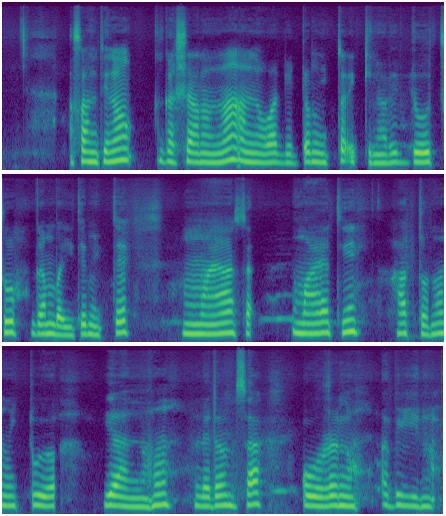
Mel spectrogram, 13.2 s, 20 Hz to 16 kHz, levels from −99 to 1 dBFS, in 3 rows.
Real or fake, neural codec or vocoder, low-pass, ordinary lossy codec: fake; autoencoder, 48 kHz, 32 numbers a frame, DAC-VAE, trained on Japanese speech; 14.4 kHz; Opus, 64 kbps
